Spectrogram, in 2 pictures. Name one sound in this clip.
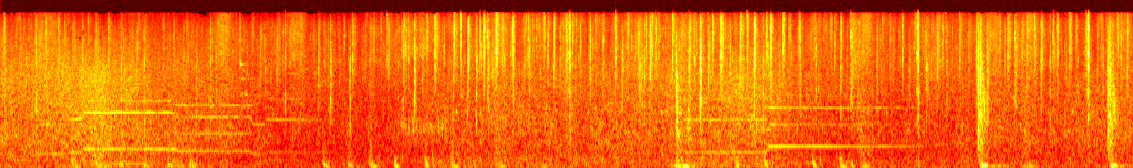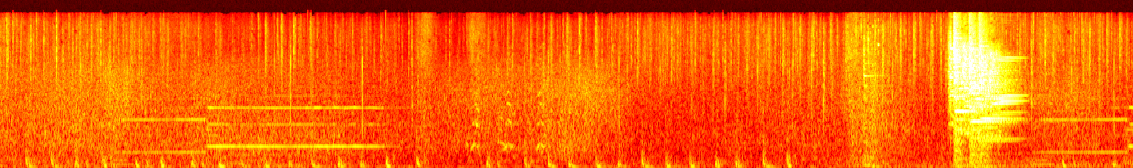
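Short soft chimes ring out now and then.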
